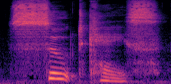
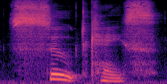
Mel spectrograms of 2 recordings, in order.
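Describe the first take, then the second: The two takes are said the same way.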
